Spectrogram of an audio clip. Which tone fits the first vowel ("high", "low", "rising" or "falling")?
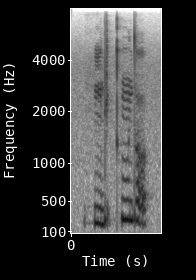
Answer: low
